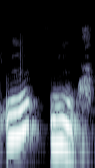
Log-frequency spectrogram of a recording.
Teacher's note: రావడం జరిగింది తర్వాత విషయాన్ని గమనించినట్లయితే ఓస్యములు ఓస్యము అనగా పెదవి అని అర్థం పెదవి సహాయంతో పలకబడేటటువంటి అచ్చులు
